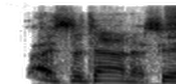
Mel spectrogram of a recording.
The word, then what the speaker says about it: Satanus: There was, So DeMatteis, he did this whole thing with the battle for the soul of Metropolis, and he used Lord Satanus. Is that how we're pronouncing it? – Satanus. Yeah, Satanus.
